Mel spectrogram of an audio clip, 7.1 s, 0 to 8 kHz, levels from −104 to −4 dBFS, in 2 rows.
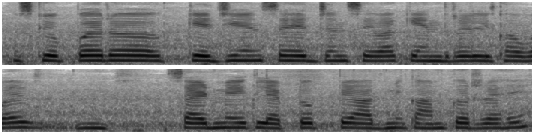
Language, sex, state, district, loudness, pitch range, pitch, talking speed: Hindi, male, Odisha, Nuapada, -16 LUFS, 210-230 Hz, 220 Hz, 180 wpm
